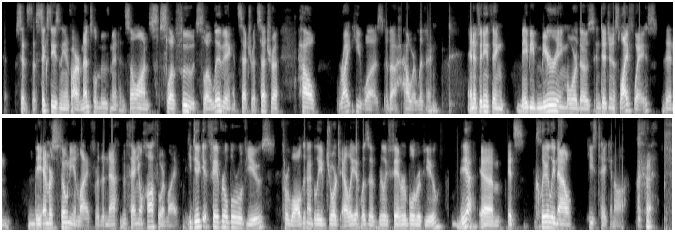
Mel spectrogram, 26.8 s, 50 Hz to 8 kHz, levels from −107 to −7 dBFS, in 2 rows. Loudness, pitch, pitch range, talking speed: -20 LUFS, 115 Hz, 105-130 Hz, 155 wpm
